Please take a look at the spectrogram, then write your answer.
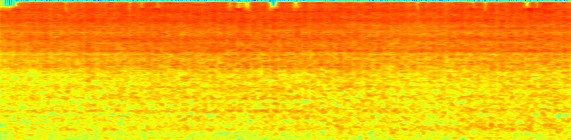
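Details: Car at idle after restoring power to the AC compressor clutch: steady whirring hum, no rattle or squeal. The compressor is engaged and running normally.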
